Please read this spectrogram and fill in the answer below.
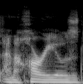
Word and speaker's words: Anahareo: Just a quick note, I looked at how to pronounce Anahareo's name and found various sources that differed, but the most common pronunciation was Anahareo, and that's the one I'm going to use through this episode.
